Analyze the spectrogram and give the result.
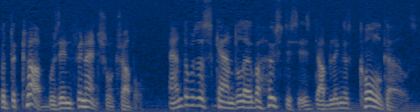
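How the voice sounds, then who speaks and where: A man narrating a documentary in a measured, scripted way. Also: medium pitch, a little hiss or hum, poor audio. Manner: measured, expressive delivery.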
